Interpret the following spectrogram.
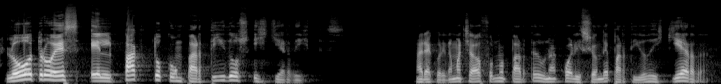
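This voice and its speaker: A man's voice: mid-range voice, expressive, normal speed, fairly bright tone. A Venezuelan man with a Venezuelan accent, a guest in an interview who argues emphatically and fires off rhetorical questions. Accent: Venezuelan Spanish. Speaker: interview guest, political activist. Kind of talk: casual interview talk.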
